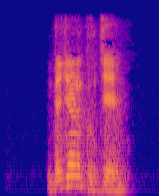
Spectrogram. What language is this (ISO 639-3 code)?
snd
